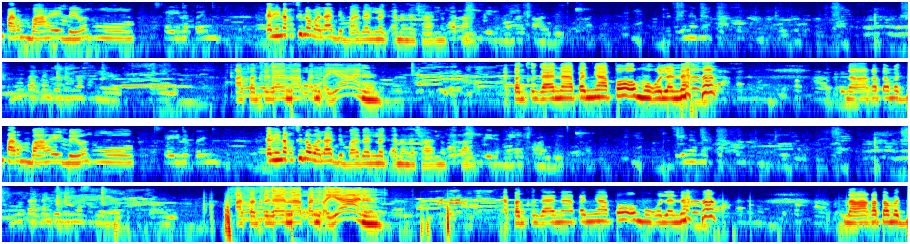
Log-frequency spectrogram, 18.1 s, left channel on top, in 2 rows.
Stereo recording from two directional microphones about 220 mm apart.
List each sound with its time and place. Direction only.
0.0 s speech: 10° right (ahead or behind)
2.6 s speech: 10° right (ahead or behind)
11.3 s speech: 15° left (ahead or behind)
14.2 s speech: 25° left (ahead or behind); by 15.7 s 40° left (ahead or behind)
15.7 s speech: 25° left (ahead or behind)
16.8 s a sound: 5° right (ahead or behind)
17.5 s speech: 5° right (ahead or behind)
